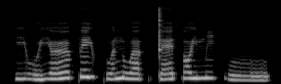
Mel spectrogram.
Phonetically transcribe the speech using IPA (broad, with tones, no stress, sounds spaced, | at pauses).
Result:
j uː˨˩ j œː˨˥ p e˥ j kʷ ɐ˨˥ n w ɐ˧ k̚ t̪ ɛː˨˥ t̚ ɔː˥ j m iː˥ k̚ w uː˨˩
